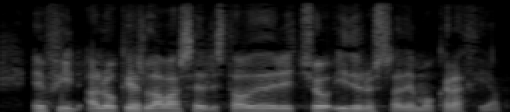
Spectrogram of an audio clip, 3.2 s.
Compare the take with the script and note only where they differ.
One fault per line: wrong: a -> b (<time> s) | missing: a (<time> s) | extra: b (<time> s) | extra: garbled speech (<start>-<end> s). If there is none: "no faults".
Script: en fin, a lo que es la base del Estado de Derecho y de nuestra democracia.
no faults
